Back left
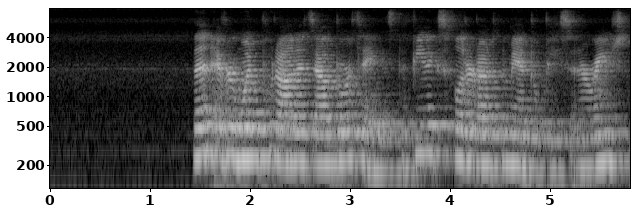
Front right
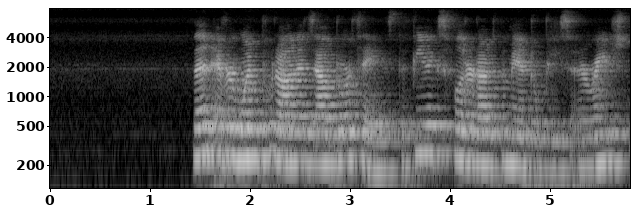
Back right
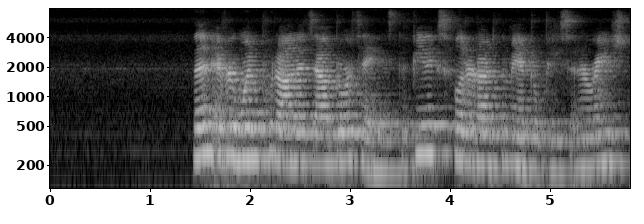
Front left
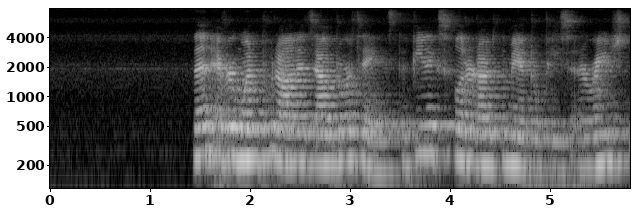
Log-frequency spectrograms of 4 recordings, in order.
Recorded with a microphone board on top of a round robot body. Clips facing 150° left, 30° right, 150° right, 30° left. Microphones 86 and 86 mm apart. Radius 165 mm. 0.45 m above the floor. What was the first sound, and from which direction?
A woman speaking, 100° right.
